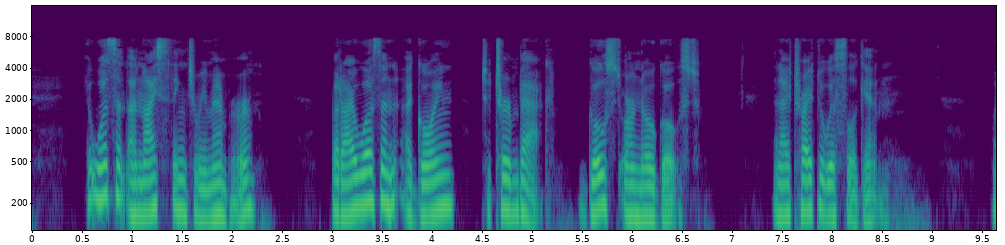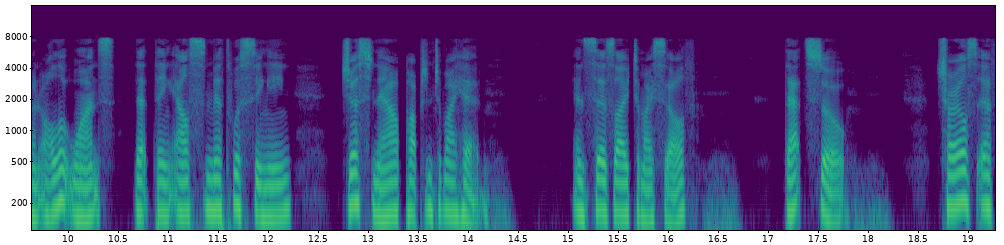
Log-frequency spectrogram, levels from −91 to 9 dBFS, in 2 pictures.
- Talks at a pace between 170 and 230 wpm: No, average, 155 wpm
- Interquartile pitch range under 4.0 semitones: Yes, narrow, 2.5 semitones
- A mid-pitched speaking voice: Yes, medium, 160 Hz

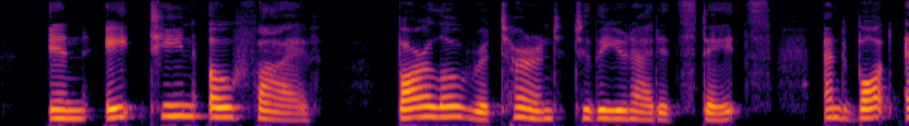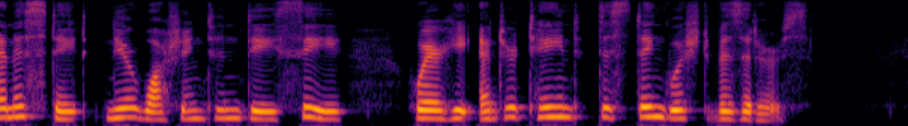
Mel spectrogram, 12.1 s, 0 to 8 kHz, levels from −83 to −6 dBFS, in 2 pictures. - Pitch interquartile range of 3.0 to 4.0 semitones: Yes, average, 3.6 semitones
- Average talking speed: No, slow, 100 wpm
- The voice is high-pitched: Yes, high, 200 Hz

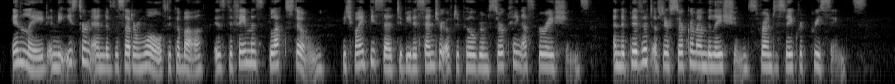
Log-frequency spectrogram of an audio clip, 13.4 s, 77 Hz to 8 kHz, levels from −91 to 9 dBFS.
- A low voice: No, high, 205 Hz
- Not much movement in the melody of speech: Yes, narrow, 2.3 semitones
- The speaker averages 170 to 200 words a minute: Yes, average, 185 wpm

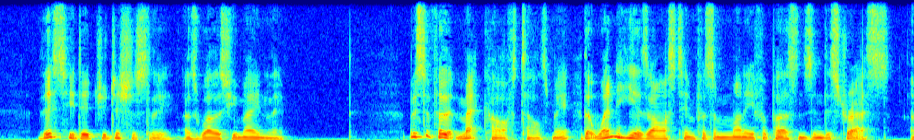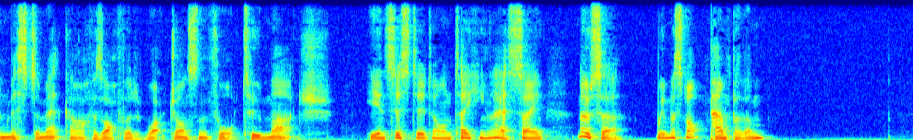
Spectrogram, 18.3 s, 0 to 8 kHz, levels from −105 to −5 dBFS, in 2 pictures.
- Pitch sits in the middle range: No, low, 100 Hz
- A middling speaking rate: Yes, average, 165 wpm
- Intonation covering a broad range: Yes, wide, 6.3 semitones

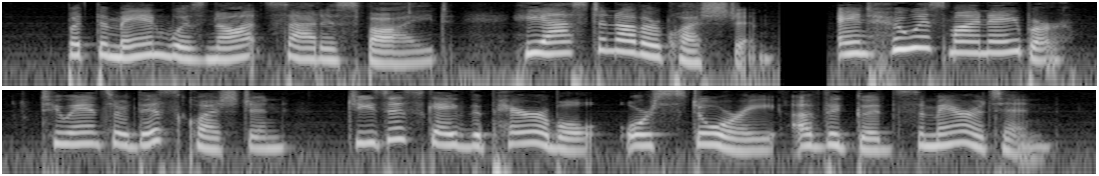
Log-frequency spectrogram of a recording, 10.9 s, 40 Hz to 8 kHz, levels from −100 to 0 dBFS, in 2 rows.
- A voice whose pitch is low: No, very high, 250 Hz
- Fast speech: No, average, 160 wpm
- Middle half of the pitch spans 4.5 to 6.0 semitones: Yes, wide, 5.5 semitones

